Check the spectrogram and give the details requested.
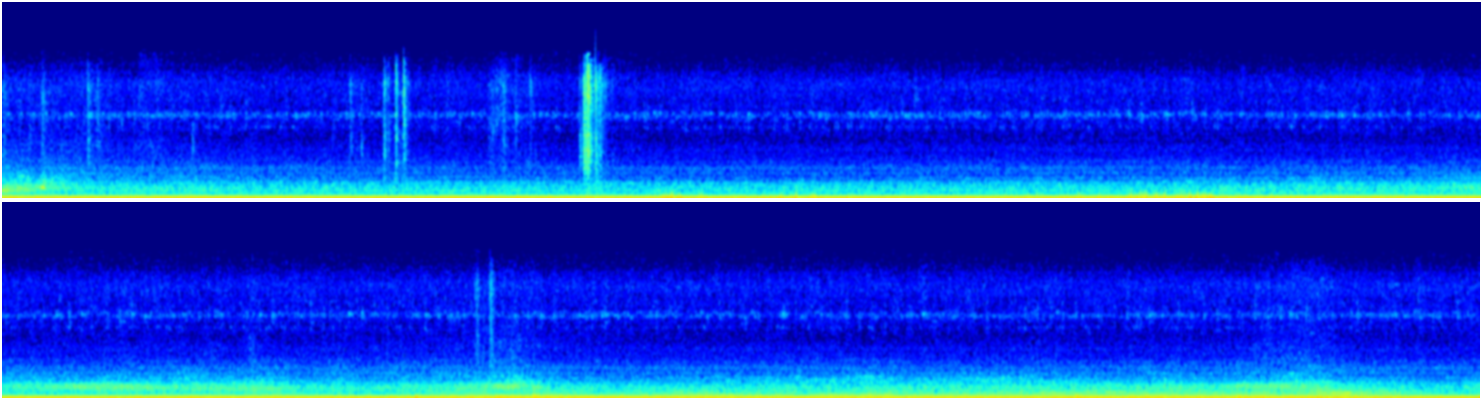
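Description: Car engine idling steadily at a standstill, heard from inside the cabin as an even hum, with two faint clicks a few seconds in.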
